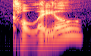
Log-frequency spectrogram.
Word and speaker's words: Kaleo: He did a music video of a song by Kaleo? – Yes.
